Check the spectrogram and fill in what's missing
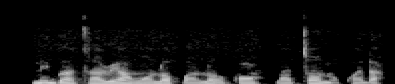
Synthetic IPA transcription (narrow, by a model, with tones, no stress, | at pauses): nĩ˦ɡ͡ba˦˨ta˧ɾi˦a˦˨w̃ɔ̃˧ɔ˧lɔ˦˨k͡pa˨˦lɔ˦˨kã˦la˧tɔ̃˦˨nũ˨kʷa˧da˨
